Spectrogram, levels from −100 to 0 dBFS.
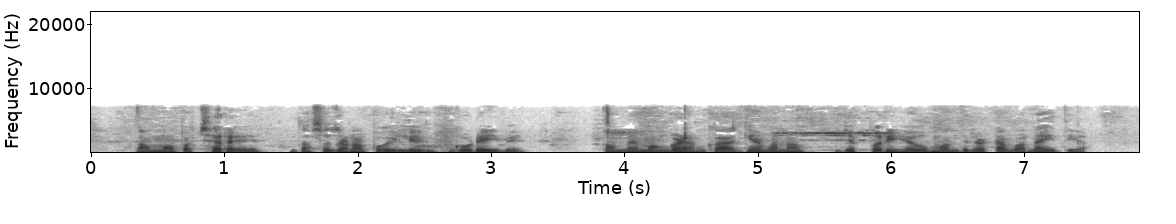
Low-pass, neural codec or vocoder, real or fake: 7.2 kHz; none; real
